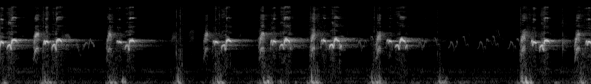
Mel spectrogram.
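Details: Sooty-headed bulbul song meant to attract rival birds for trapping: short sharp phrases with a clear ringing note, repeated roughly every second amid clicking knocks.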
